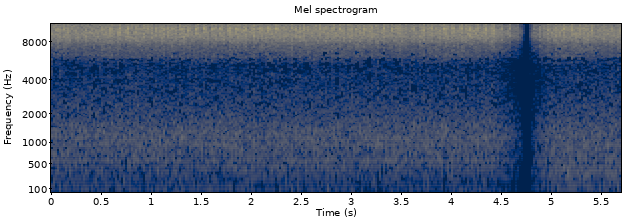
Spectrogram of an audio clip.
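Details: Crickets stridulating, a dense, steady high-pitched trill of rapid pulses that runs unbroken except for a brief sharp dropout near the end; no other sounds.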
